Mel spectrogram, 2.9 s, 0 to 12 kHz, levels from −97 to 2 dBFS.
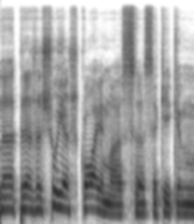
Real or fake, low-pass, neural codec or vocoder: fake; 10.8 kHz; codec, 32 kHz, 1.9 kbps, SNAC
